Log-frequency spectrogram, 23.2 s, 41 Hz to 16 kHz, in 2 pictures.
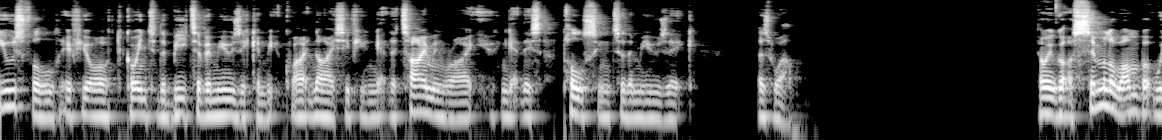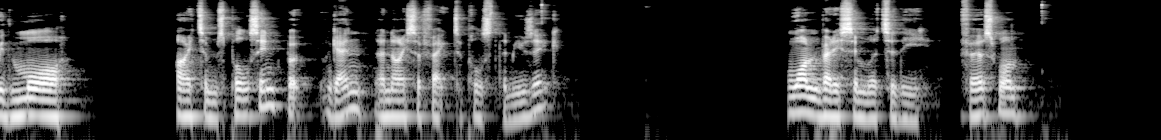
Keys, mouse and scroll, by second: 9.3-10.5 drag, 17.0-18.0 drag, 22.0 click.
